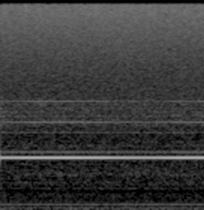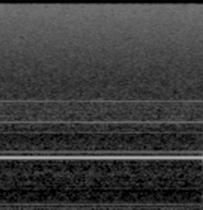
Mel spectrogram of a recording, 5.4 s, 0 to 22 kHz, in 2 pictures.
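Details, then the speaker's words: Stromberg Carlson Model 552 radio during RF alignment with signal generator at 600: clean steady tone near 1 kHz, getting quieter then louder while adjusting the trimmer that had come loose for maximum on the meter. "watching the meter now can hear it getting quieter here at getting louder"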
